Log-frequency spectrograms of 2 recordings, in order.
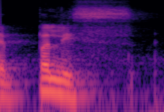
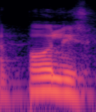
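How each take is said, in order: First: પલિસ as "puh-LIS"; correct pronunciation. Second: પોલીસ as "PO-lees"; common local pronunciation. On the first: Teacher correcting learners, correct pronunciation. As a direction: say પલિસ with a weak first vowel. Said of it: "પણ એનો ઉચ્ચાર થાય". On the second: Teacher showing how we say it, common pronunciation. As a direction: say પોલીસ with a full o. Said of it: "આપણે પોલીસ બોલીએ". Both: Shown as a demonstration.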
